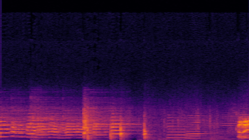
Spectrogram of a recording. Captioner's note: Frank knocks rhythmically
